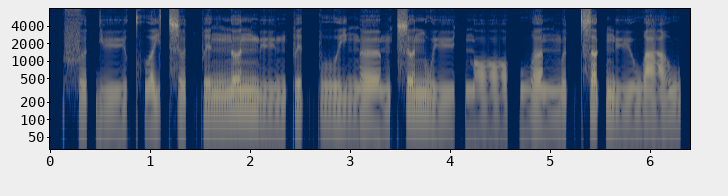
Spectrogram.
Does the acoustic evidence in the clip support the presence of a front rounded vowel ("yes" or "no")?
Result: yes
